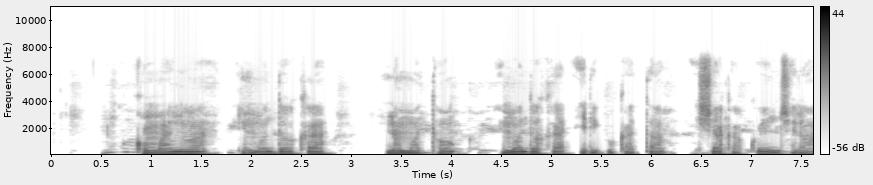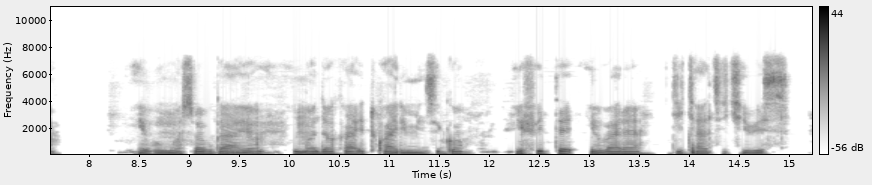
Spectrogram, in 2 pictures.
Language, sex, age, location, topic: Kinyarwanda, male, 18-24, Kigali, government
